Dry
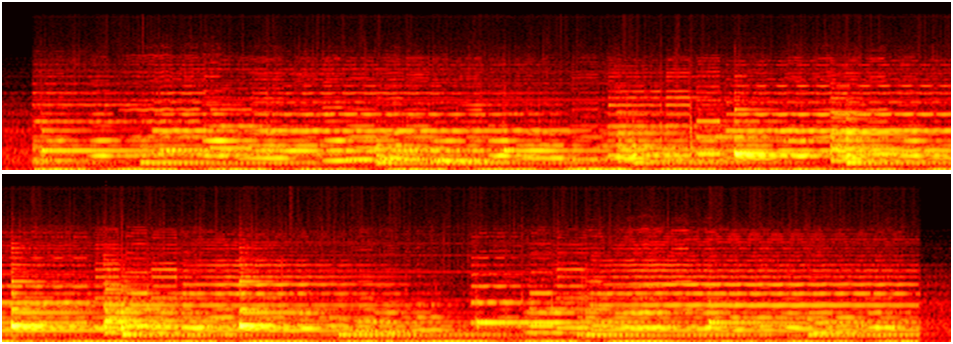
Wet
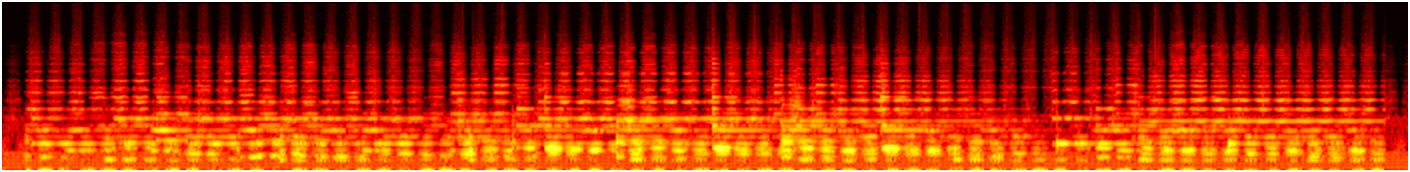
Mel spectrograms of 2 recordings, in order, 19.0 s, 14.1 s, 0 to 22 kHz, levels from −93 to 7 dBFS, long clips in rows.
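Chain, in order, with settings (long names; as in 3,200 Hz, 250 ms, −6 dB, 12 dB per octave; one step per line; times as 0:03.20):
two-band tremolo in antiphase 3.5 Hz, depth 100%, crossover 730 Hz
hum with harmonics 60 Hz, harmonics 5, −45 dBFS −1 dB per octave
wrong playback speed 33 rpm record played at 45 rpm
level +5 dB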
